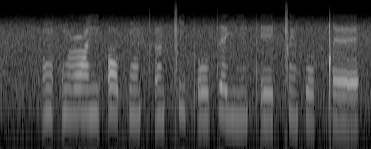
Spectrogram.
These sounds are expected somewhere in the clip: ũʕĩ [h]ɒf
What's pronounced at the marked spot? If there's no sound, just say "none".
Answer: ʔ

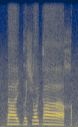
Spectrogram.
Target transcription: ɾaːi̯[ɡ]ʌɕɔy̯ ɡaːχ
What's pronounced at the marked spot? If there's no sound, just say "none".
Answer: ɡ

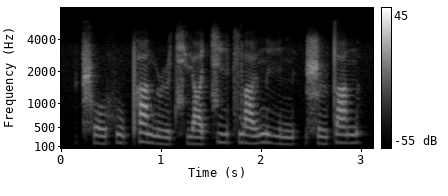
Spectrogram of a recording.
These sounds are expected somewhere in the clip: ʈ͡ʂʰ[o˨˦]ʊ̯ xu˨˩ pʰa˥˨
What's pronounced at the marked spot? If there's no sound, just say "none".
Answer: o˨˦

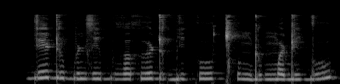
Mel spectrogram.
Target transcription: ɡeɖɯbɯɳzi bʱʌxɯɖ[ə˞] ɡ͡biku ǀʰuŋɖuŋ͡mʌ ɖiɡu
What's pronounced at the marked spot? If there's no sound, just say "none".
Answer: ʌ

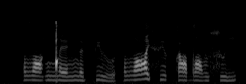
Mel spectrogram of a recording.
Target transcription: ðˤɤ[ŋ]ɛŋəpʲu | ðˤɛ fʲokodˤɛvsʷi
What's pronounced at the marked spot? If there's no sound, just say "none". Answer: ŋ͡ǃ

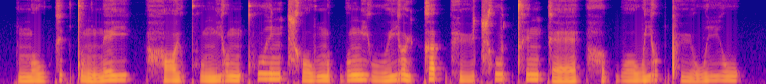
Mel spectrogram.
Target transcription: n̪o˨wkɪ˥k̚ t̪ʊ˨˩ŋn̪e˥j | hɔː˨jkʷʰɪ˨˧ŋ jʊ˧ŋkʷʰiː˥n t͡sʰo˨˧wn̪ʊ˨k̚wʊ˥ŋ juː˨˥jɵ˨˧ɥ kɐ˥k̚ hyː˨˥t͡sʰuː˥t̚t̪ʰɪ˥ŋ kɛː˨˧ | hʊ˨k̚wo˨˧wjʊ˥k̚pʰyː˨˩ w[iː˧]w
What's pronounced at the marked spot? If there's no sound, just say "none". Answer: iː˧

